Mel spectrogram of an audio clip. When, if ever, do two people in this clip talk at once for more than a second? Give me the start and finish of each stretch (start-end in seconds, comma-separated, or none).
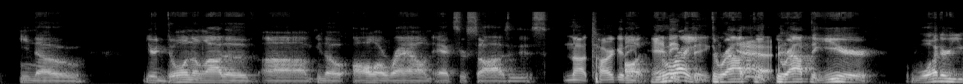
6.2-7.7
